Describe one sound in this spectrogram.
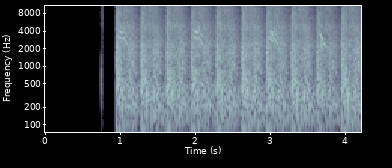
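Pistols fire in rapid, loud bursts.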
